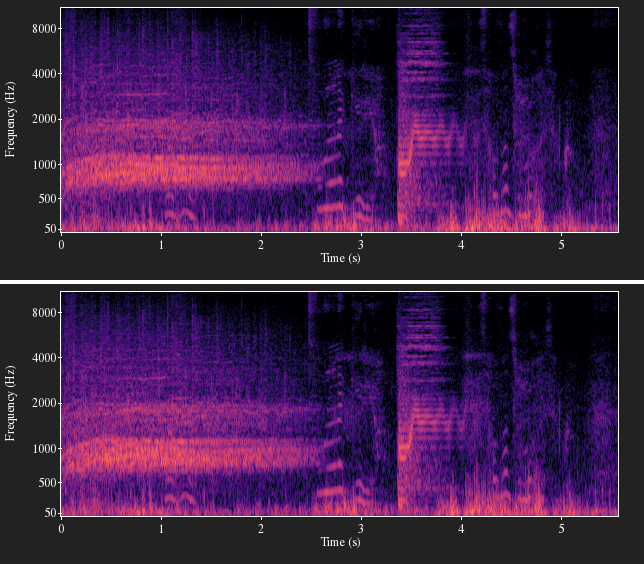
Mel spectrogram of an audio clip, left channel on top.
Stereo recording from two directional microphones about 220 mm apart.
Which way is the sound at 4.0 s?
10° left (ahead or behind).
